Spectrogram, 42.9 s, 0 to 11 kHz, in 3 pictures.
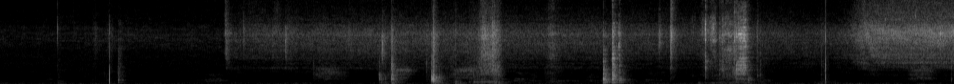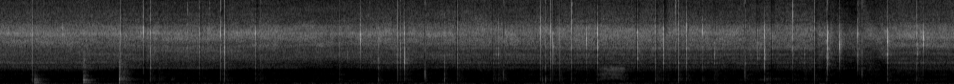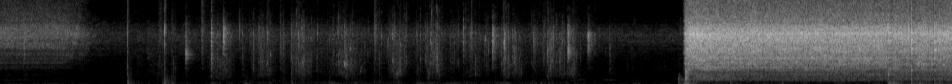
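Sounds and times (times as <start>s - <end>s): vegetables sizzling in a pan: 3.4s - 29.9s, 38.9s - 42.9s
utensil clicking and scraping pan: 19.4s - 28.2s.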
